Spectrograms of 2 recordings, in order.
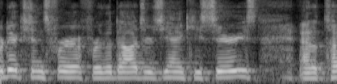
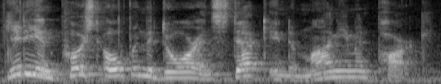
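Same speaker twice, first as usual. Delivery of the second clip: plain reading voice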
